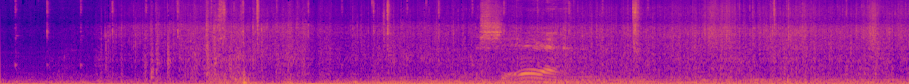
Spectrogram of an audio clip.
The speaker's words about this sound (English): Okay, we're going to go out to the rain now. Listen to this.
